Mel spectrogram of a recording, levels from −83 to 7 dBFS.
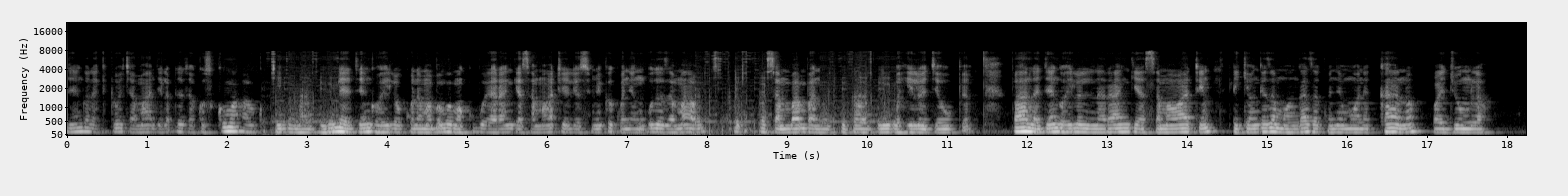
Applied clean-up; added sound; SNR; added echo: neural separator model SepFormer DNS4.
